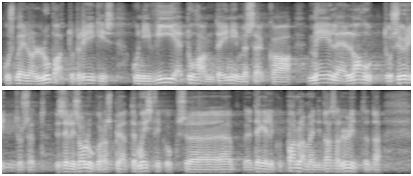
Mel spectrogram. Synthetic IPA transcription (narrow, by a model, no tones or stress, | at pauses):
kusme̞jlo̞nlubɑt̪ːˑud̪̥riːɡ̥iskunʲiviːjet̪uɦɑnd̪̥e̞inʲime̞se̞ɡɑ | me̞ːle̞lɑɦut̪ːˑusyɾit̪ːˑuse̞d̪̥jɑse̞lːiso̞luko̞rːɑspeɑt̪ːˑe̞mɤjst̪likuks | t̪e̞ɡ̥e̞likult̪̚pɑrlɑme̞nd̪it̪ɑsɑlylʲit̪ːˑɑd̪̥ɑ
